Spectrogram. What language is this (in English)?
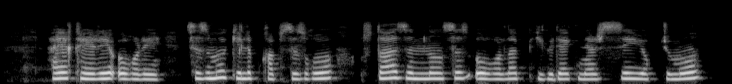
Uyghur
